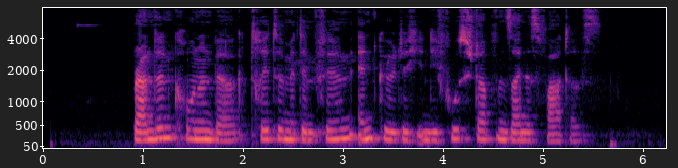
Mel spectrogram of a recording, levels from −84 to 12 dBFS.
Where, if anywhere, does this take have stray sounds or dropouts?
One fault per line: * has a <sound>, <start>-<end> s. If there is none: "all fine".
all fine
